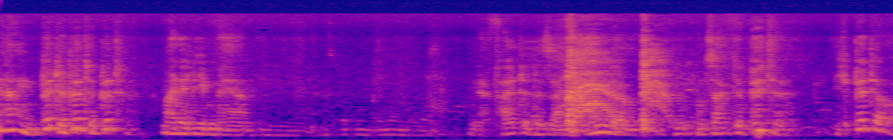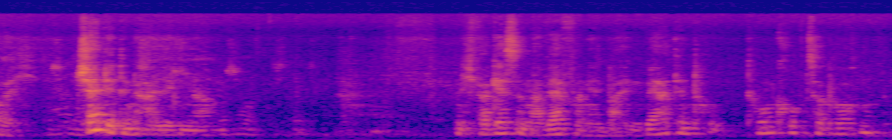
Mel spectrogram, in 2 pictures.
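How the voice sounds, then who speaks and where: A man telling a devotional story to a live audience, lively and asking his listeners questions. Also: medium pitch. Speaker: storyteller, preacher. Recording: roomy hall, mic far, audience.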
